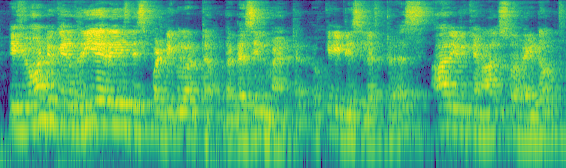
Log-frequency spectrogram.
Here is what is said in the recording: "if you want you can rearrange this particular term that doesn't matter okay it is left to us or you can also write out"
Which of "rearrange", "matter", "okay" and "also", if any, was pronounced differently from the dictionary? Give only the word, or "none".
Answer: rearrange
